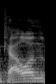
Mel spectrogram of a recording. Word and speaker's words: Callan: No worries, I'm Callan. Think of Scallion without the S. Oh, okay, so it is Callion.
